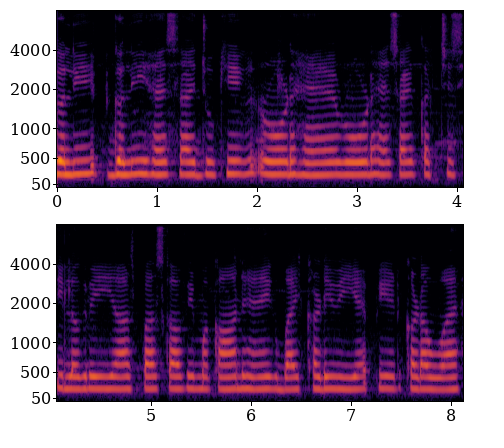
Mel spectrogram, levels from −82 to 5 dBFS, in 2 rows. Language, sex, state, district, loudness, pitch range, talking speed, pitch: Hindi, female, Uttar Pradesh, Muzaffarnagar, -30 LUFS, 210-220 Hz, 220 wpm, 215 Hz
